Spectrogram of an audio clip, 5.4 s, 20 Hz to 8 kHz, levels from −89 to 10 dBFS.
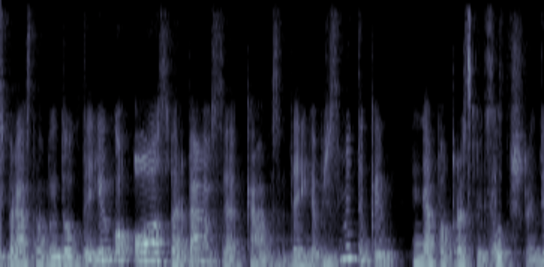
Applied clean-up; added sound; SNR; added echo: neural mask model DeepFilterNet 3.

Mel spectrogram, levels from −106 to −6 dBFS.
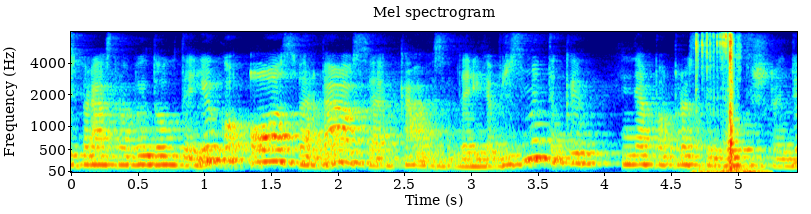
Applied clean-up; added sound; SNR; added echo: none; Car; -4 dB; reverberation time 0.8 s.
